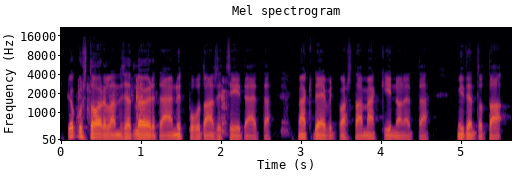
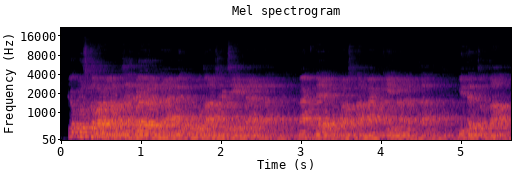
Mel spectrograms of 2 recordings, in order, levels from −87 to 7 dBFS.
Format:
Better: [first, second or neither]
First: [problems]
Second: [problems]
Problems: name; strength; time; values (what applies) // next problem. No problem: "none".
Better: first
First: none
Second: off-mic speech; far // room echo; strong; dies away in 2.5 s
